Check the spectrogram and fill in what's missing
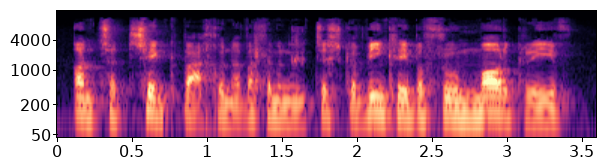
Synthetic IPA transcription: ɔntʰɔtʰɪɡbaχhʊnavaɬɛmanindɪskɔviːnkʰrejbɔfruːmɔrɡriːv

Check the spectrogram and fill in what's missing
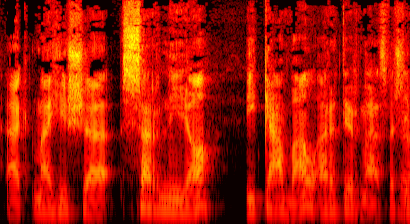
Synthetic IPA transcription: akʰmaɦiʃasarnɪɔ | iɡavalˠaɾədɪrnasvɛɬi

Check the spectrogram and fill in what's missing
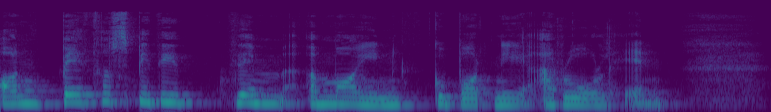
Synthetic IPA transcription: ɔnb̥eːθɔsb̥iði | ðɪməmɔjnɡ̥ʊbɔdnia̰ɾoːlˠhɪ̰n

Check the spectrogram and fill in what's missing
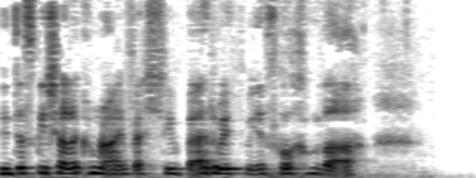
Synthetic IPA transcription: d̥indəskɪʃaɾəkʰəmrajnvɛɬibɛrwɪθmiːəskɔlˠχəmða̰ː

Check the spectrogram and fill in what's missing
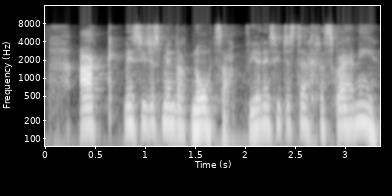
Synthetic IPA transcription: aknesid͡ʒəstmɪ̃ndatnoːtsa̰pʰviːanesid͡ʒəstd̥ɛχrəskwɛni

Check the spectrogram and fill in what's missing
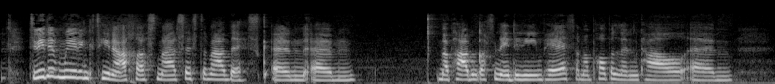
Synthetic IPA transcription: d̥iviːdɪmmwiːɾɪnŋkʰə̥tʰiːnɔaχɔsmasɪstəmaðɪskənəːm | mapʰaːbənɡɔfənɛdɪɾiːnpʰeːθamapʰɔbɔlˠənkʰaːlˠəːm

